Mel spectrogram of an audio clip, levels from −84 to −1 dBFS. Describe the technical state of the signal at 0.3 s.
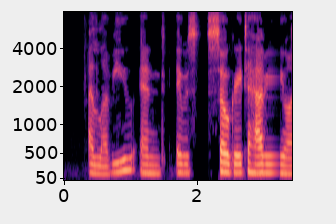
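At 0.3 s the speech is intact, with no fault present, only the ordinary coding texture and the missing content above 8 kHz that come from its pass through a G.722 call path.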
